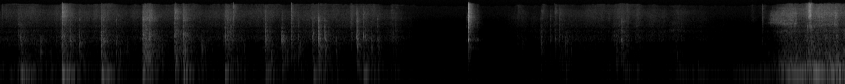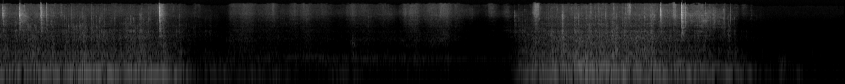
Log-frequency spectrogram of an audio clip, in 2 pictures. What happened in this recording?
I walked into the bedroom, turned on the light, and opened a drawer to take out some clothes. Then I closed the drawer.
